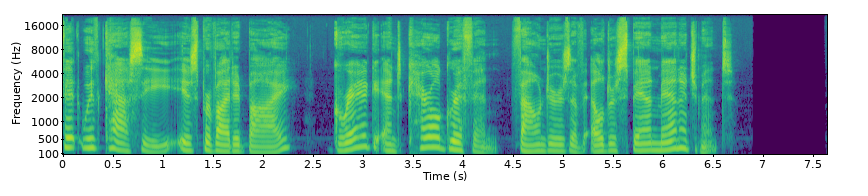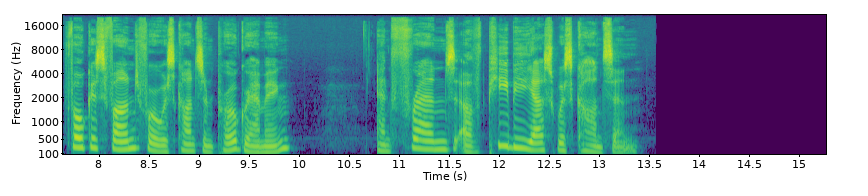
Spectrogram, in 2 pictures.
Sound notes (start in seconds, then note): 7.7 inhales; 9.6 exhales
